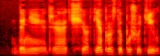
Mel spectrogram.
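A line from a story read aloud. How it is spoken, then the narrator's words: Muttering. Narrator (Russian): пробормотал доктор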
